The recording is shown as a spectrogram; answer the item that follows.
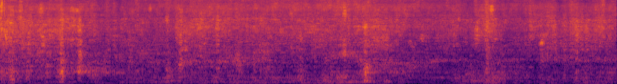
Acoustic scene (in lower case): kitchen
